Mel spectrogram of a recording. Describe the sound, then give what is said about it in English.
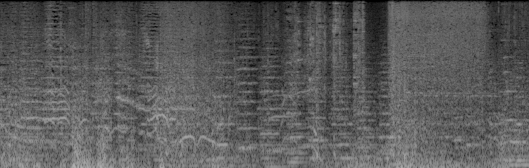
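Water rushes down a drain with a loud, churning, sloshing roar that swells and crashes in waves, while frightened voices shout over the torrent. “What was that? The drain! We're getting out of here!”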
